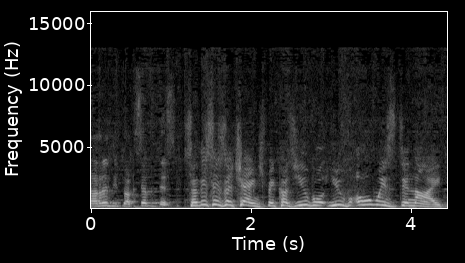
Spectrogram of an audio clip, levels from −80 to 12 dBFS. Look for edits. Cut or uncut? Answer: cut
